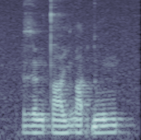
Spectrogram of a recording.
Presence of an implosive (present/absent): present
